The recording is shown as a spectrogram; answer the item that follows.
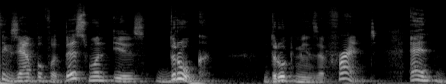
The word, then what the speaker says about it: друг: Друг.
